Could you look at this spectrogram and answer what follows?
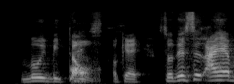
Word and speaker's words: Louis Vuitton: LV is for, I want to get this pronunciation correct because I often hack it. I'm Detroit Public School. So this is Louis Vuitton. Louis Vuitton.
